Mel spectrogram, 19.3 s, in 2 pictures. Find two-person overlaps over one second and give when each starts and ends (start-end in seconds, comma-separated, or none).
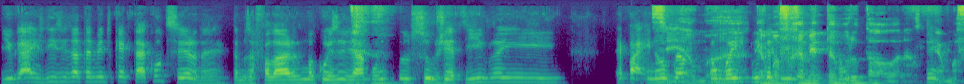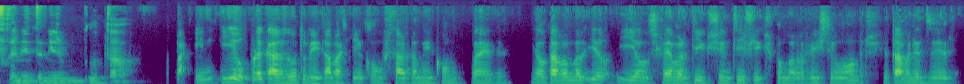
6.5-8.6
